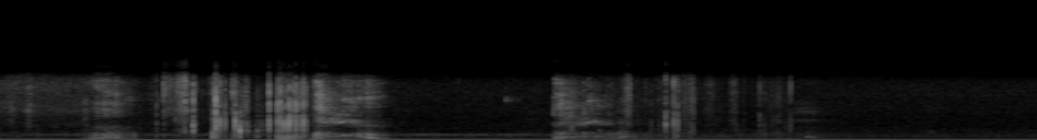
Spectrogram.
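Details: Tom, a cat, with a recurring cough for ages, now almost daily: two bouts of harsh, hacking bursts over a steady low hum; cause unknown to the owner.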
